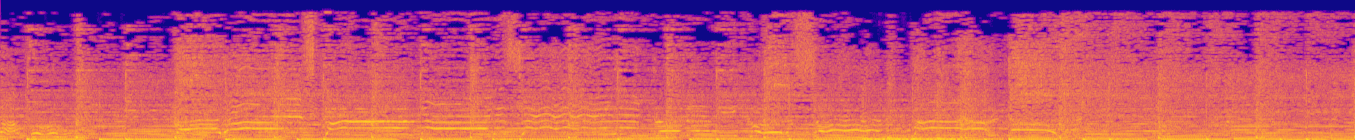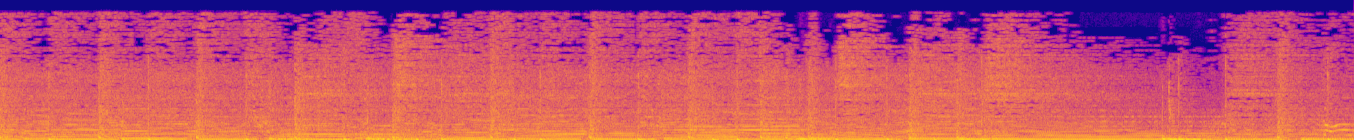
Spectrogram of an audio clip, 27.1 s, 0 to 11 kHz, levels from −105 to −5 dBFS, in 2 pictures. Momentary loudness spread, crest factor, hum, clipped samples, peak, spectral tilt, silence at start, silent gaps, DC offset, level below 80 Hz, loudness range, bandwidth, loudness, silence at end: 5 LU; 12 dB; none; under 0.1%; -8 dBFS; -4.5 dB/octave; 0 s; none; under 0.1%; -28 dBFS; 3 LU; 10.5 kHz; -20 LUFS; 0 s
